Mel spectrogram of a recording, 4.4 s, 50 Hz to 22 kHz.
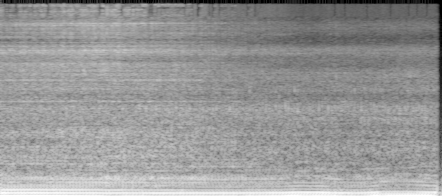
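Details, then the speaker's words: BMW 335i N54 3-liter twin-turbo engine running with a loose metallic rattle over the low drone, the known wastegate rattle, sounding like bits of metal loose in the car. "Now that sound, I mean, if you go to, let's say you go to a car meet with your brand new 335 and you start it and it makes that noise, it's not the greatest feeling, because I mean, you just bought the 335, it's 3-liter twin turbo V6 and it sounds like it's got bits of metal rattling around in the car."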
